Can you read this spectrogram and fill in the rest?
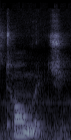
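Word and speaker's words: táimid: It's pronounced basically the exact same way, just run together a little bit, and that's talmich.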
